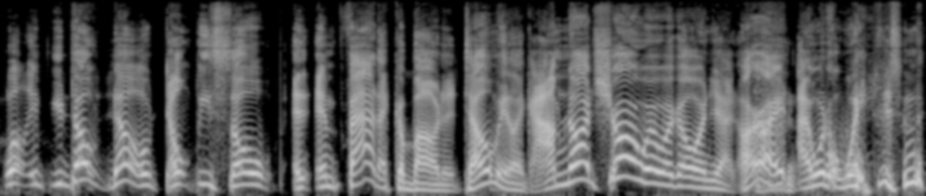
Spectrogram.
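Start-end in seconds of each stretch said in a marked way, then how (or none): 0.0-5.5 retold scolding. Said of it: "I'm like".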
